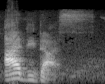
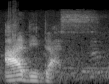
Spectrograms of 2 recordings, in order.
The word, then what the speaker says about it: adidas: ba ma next is we pronounce it adidas but the founder of the brand is Adele dustless and his neck nickname is Adi and his surname is that so it should be pronounced adidas it should be pronounced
